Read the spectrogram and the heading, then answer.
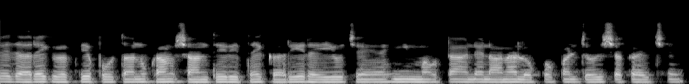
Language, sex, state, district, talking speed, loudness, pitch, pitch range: Gujarati, male, Gujarat, Valsad, 155 wpm, -16 LUFS, 115 Hz, 115-120 Hz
